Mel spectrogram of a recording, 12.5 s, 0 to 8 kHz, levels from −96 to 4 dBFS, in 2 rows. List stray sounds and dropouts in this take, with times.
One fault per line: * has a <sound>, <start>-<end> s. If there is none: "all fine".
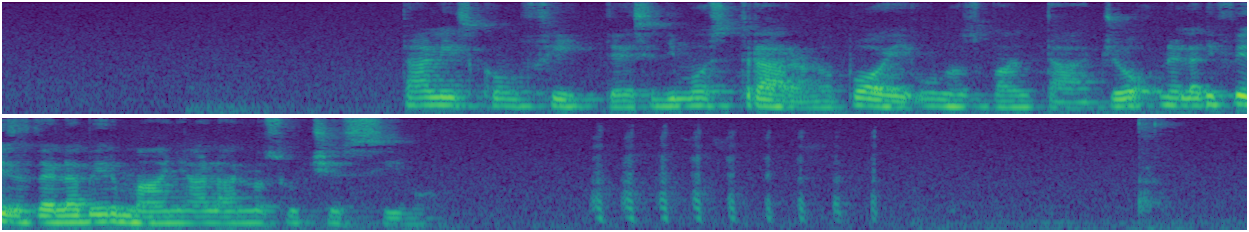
* has a laugh, 9.2-10.7 s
